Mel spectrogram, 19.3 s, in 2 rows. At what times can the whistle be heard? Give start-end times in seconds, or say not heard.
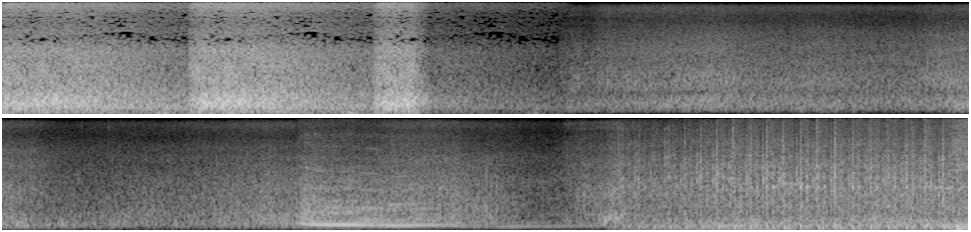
not heard.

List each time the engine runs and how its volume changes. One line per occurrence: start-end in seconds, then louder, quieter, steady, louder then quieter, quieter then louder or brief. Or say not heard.
12.6-19.2 quieter then louder.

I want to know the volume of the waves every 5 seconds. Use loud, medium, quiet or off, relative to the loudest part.
loud, quiet, quiet, quiet.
